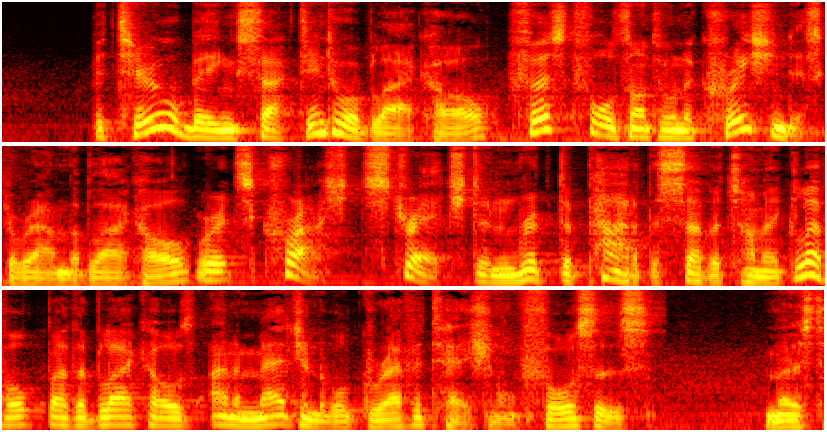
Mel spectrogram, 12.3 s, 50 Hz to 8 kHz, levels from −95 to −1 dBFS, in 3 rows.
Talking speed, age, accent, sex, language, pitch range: 175 wpm, 50-69, Australian, male, English, 100-125 Hz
